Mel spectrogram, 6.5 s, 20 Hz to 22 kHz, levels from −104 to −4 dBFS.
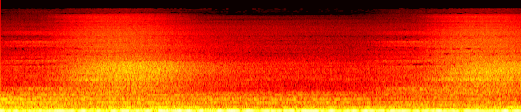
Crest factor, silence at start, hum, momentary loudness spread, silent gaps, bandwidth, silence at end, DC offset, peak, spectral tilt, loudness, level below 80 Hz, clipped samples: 12 dB; 0 s; none; 4 LU; none; 12 kHz; 0 s; under 0.1%; -6 dBFS; -6.5 dB/octave; -21 LUFS; -18 dBFS; under 0.1%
